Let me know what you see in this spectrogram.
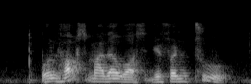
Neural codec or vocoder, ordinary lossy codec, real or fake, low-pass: none; Opus, 16 kbps; real; 7.2 kHz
